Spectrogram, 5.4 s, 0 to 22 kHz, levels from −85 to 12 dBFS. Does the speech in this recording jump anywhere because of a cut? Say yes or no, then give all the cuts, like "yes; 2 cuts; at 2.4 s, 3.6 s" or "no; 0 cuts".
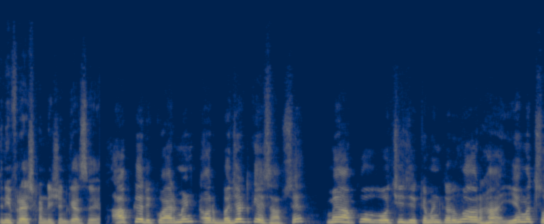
yes; 1 cut; at 1.0 s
